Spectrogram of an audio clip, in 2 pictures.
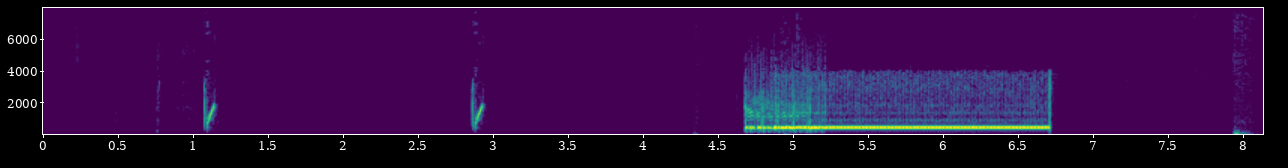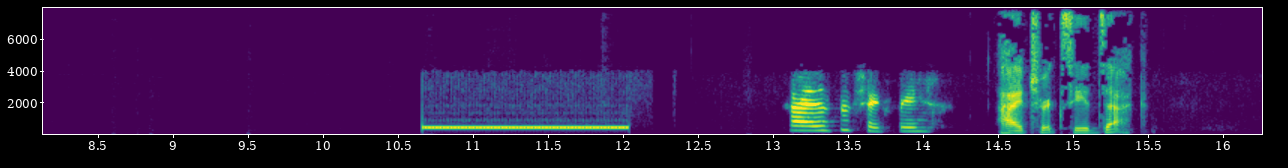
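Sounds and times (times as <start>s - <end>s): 
telephone ringing tone through the line: 4.7s - 6.7s, 10.6s - 12.1s
speech: 13.3s - 15.6s.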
